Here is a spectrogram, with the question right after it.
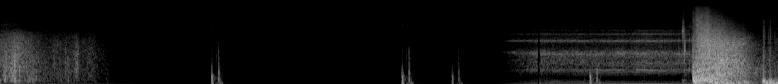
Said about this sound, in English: I'm gonna be sticking to this shotgun.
